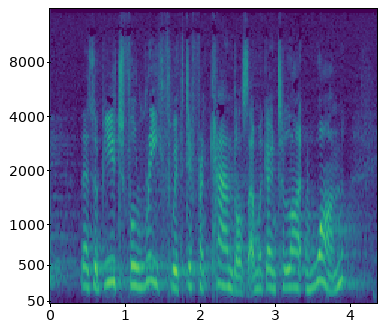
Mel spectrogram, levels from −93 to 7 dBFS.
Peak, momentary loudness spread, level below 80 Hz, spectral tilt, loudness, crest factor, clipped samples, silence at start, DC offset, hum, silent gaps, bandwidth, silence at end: -8 dBFS; 6 LU; -78 dBFS; -3.5 dB/octave; -24 LUFS; 16 dB; under 0.1%; 0 s; under 0.1%; none; none; 15.5 kHz; 0.2 s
